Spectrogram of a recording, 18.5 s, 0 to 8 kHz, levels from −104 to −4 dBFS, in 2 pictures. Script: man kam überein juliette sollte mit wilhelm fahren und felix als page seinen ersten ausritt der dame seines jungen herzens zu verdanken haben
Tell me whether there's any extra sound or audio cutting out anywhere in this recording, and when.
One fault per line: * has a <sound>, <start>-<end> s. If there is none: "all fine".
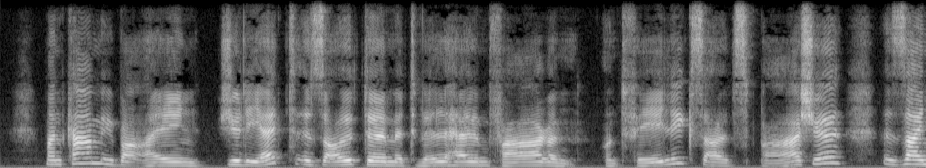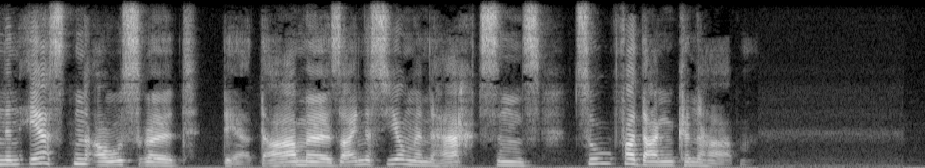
all fine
